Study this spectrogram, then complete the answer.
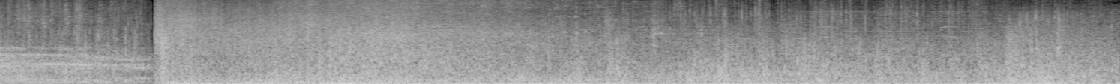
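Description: Flames roar in a deep, rumbling blast.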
